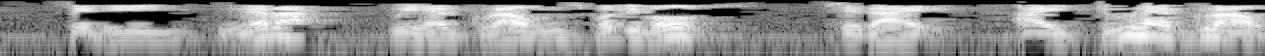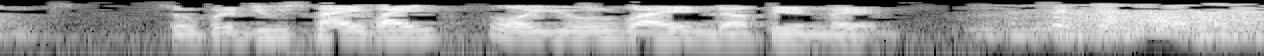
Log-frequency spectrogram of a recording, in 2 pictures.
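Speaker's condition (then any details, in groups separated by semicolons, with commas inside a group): No condition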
